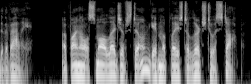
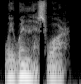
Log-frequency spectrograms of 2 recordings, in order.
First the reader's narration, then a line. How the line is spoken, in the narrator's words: Dalinar said softly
